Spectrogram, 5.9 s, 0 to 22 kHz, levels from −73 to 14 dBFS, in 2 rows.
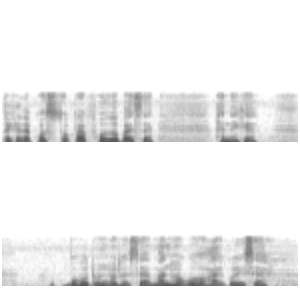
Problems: low volume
